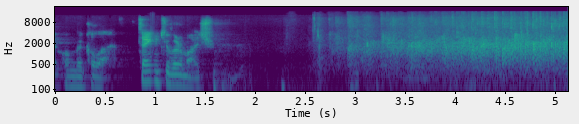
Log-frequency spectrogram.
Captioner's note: applause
